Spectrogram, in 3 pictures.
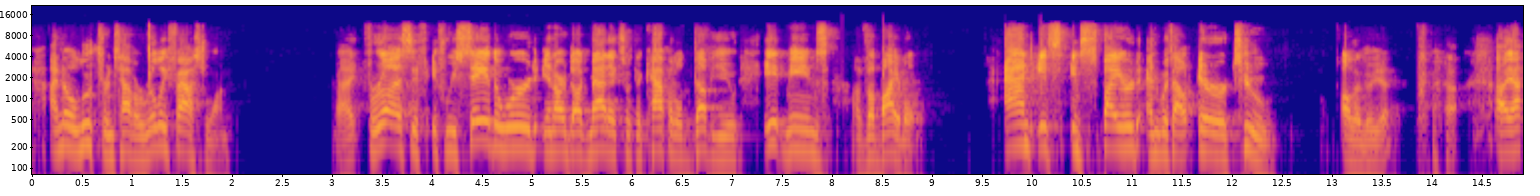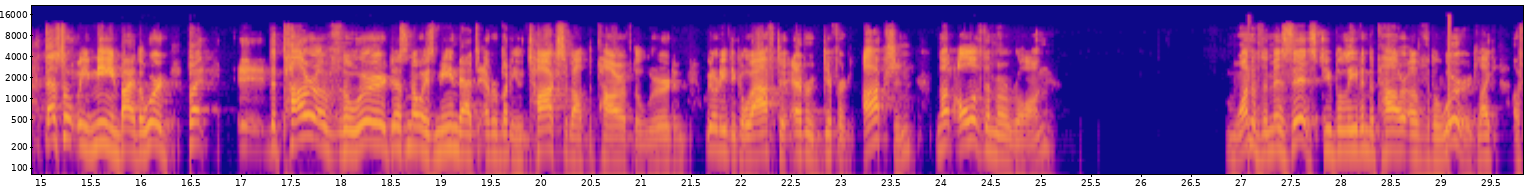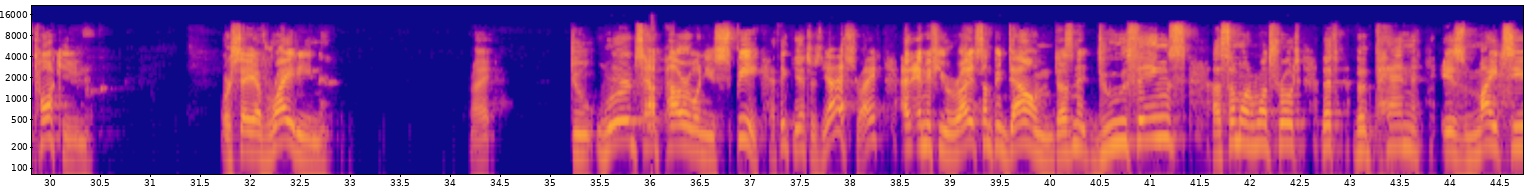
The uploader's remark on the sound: Preached at St Paul Lutheran Church , Rockford, Illinois on Sunday November 12th, 2023.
